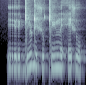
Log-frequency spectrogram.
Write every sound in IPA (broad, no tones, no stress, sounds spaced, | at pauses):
r y ɾ y ɡ͡ǀ y ɖ ɪ ʃ u ǀ y m ɪ h ɪ ʃ u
